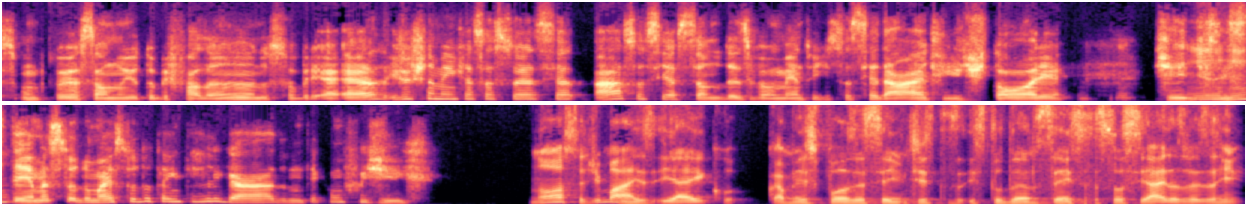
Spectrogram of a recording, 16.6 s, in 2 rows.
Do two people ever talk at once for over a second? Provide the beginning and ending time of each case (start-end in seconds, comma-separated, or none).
none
